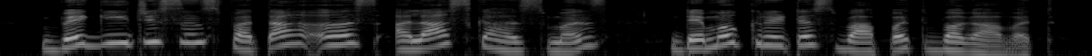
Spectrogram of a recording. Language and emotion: Kashmiri, neutral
